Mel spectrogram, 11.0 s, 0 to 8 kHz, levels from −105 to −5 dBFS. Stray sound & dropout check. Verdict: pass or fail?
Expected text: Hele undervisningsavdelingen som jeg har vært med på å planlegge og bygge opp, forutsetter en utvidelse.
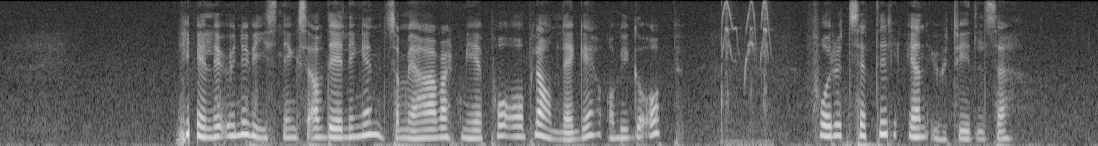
fail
